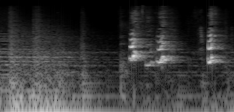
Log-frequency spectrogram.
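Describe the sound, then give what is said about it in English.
Three sharp, bright dog barks, the first two close together and the third after a short pause, sound after a duller, rumbling passage at the start. “that's a dog. Dog. That is correct.”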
